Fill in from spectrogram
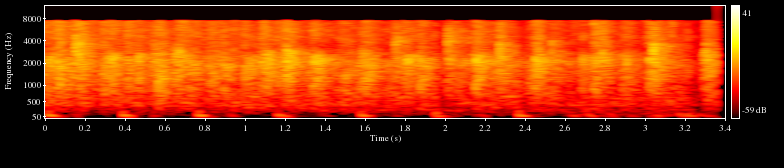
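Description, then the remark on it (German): An audience at a church service applauds steadily for several seconds for first-time visitors, a dense crackle of many hands, with a regular low thump pulsing underneath like a beat. No one speaks. “Lasst uns einfach einen Applaus geben für die, die zum ersten Mal da sind.”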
